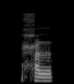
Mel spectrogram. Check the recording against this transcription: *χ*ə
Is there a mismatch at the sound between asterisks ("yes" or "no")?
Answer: yes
